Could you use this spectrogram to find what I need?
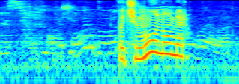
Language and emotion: Russian, neutral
